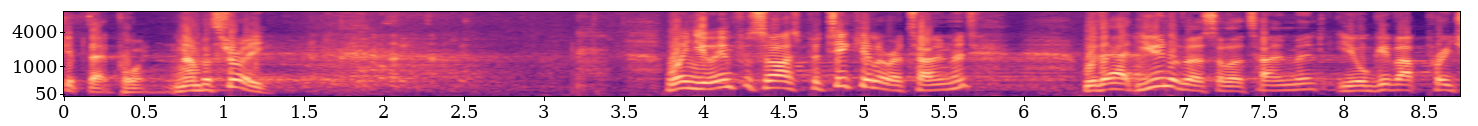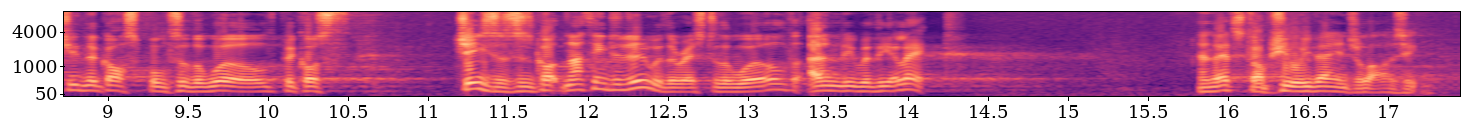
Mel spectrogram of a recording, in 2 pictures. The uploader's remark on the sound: An individual talk given at All Saints Belfast in 2018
